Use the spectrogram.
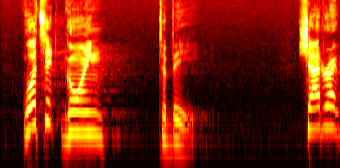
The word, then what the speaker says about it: Shadrach: I couldn't pronounce Shadrach, Meshach, and Abednego, so dad taught me, shake the bed, make the bed, and the bed will go.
